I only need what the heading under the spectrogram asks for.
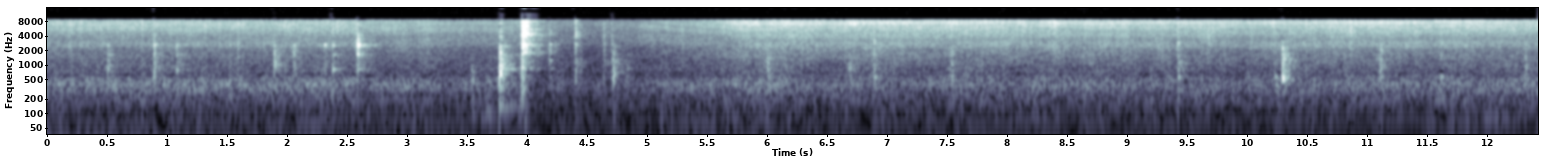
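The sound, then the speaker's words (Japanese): Ham stir-frying in a pan over high heat: a steady bright sizzle runs throughout, with a few sharp clinks and scrapes of a utensil against the pan. “炒まってきましたら次に、ハムを入れます。”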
